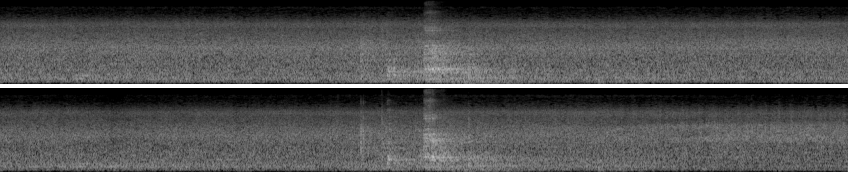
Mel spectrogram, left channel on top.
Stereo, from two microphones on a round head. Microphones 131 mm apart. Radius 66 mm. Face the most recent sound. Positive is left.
turn(degrees=-35)  # may be behind; listen again after turning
